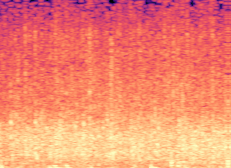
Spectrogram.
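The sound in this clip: Applause from an audience welcoming an author before his talk on relationships between men and women; a continuous, even spread of many hands clapping, moderately loud, with no voices over it.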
